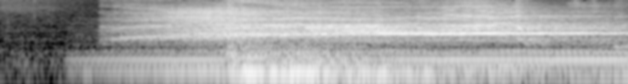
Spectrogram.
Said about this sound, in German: Ein mächtiger Sound und heftige Schreie empfangen das einströmende Publikum, das sich frei im Raum bewegen kann, in dem verschiedene Stationen aufgebaut sind.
